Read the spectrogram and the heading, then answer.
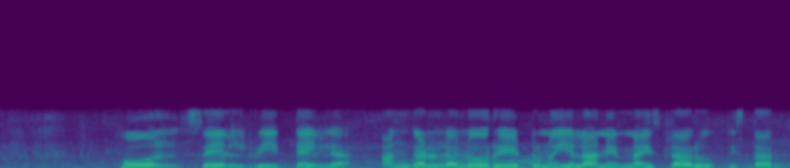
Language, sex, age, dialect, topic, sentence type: Telugu, female, 18-24, Southern, agriculture, question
